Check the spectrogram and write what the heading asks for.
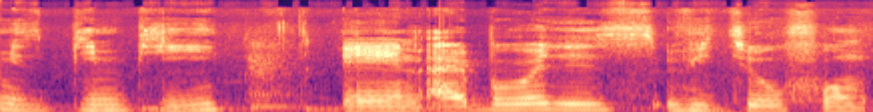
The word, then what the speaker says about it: Bimbia: You see those people came to this meti but now they cannot pronounce the name Bimi. They started calling her Bimia. Bimi was not. No, my name is not Bimia.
